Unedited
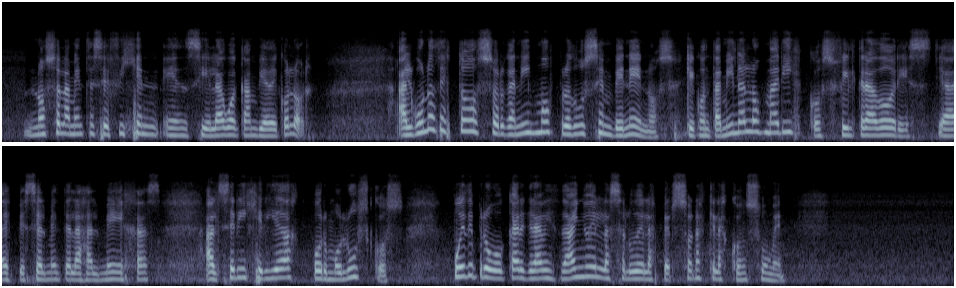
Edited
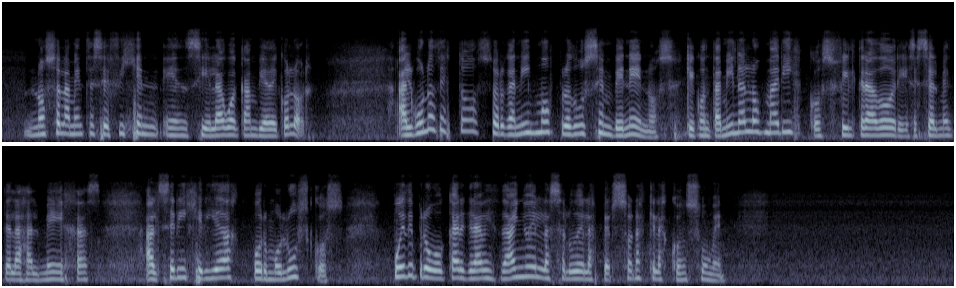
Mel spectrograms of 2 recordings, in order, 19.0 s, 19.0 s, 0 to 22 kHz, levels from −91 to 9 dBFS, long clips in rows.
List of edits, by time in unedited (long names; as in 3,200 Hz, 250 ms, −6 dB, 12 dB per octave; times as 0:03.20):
0:04.09–0:04.92: fade out linear, to −21 dB
0:09.13–0:09.73: remove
